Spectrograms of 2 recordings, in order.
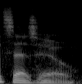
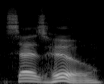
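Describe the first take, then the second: First: Low, soft mock-dumb voice; mocking echo. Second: Said in the usual way. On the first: Mimicking his friend's challenge in a low mock voice. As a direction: echo it back low like a dopey skeptic.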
